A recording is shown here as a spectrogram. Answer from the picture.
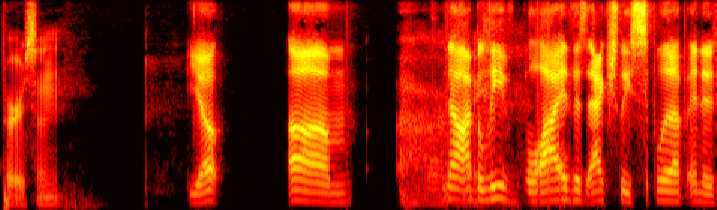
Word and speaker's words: Blaidd: It's spelled B-L-I-A. No, it's Blaidd, but it's pronounced Blythe. What? Yep. But that's It's so Blade.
